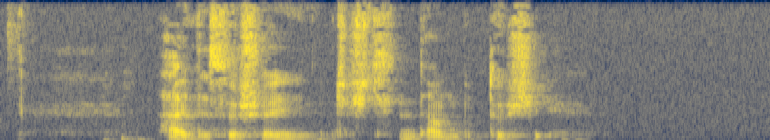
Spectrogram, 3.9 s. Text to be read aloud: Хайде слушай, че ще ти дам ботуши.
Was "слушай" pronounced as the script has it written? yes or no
yes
